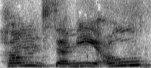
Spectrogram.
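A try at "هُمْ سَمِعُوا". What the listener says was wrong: The me was too long again.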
